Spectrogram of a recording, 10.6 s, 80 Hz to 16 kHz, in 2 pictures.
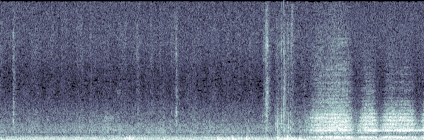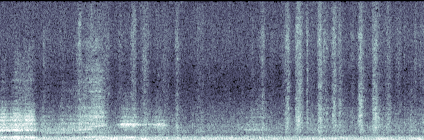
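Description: Paintbrush scrubbing and dabbing oil paint onto a 3 mm MDF panel: a scratchy run of strokes for a couple of seconds in the middle, with a few lighter strokes after it, over a steady low hum.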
